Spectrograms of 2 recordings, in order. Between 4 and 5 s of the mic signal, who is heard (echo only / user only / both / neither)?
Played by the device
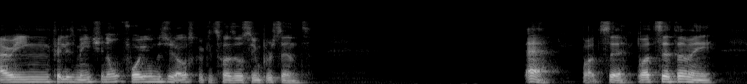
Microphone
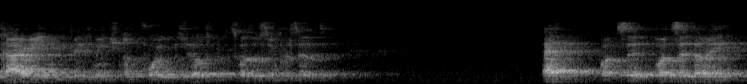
neither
